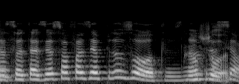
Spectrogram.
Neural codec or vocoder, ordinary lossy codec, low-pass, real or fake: none; none; none; real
